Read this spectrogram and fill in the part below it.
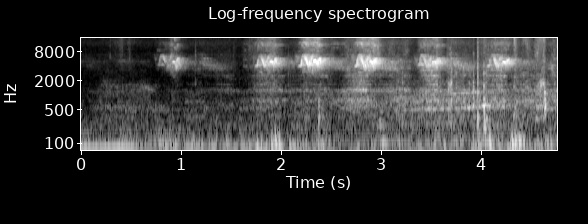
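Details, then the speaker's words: Mercedes W202 front driver-side wheel turning: sharp high brake chirps/squeal about twice a second, before repair. "سمعوا نزيد ندور الرويضه احنا ان هذا المشكل هذا في الرويضه ديال القدام في هذا المرسيدس في الجهه ديال الشيفور"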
